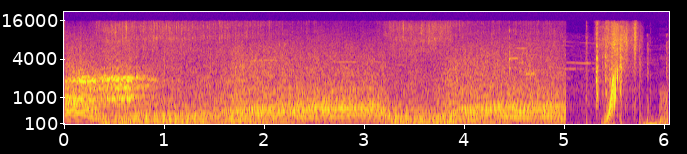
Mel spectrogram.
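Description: A car engine revs up and down as a car speeds along.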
